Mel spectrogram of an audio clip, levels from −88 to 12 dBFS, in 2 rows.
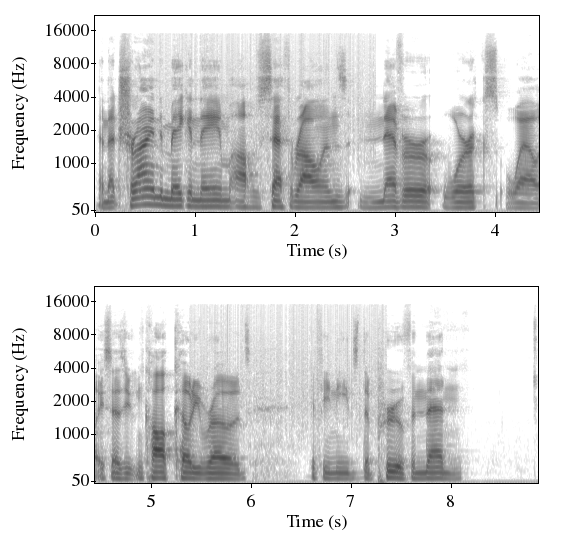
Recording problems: crackling; faint; from 0.5 to 3 s and from 5.5 to 7.5 s; 25 dB below the speech

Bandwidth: 15 kHz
